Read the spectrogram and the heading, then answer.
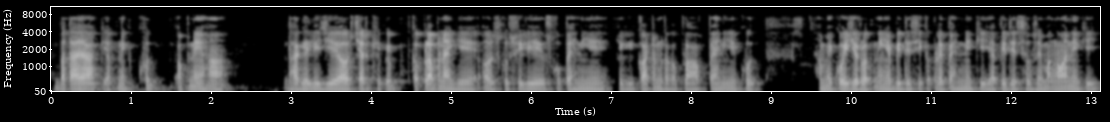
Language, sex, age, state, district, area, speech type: Hindi, male, 30-45, Uttar Pradesh, Chandauli, rural, spontaneous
